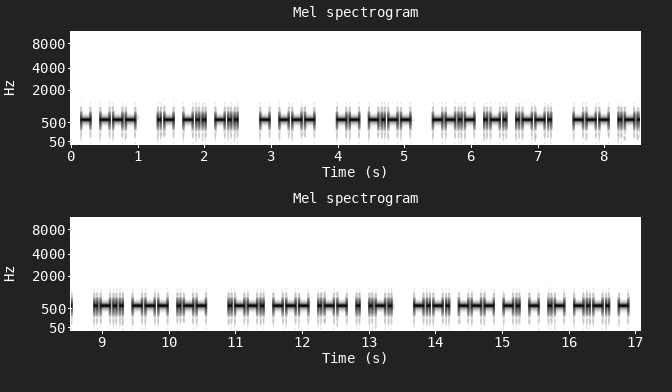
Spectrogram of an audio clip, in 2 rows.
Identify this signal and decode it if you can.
Morse code, heard as a keyed tone, about 25 wpm, 600 Hz. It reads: TO ADD TO MY QRP OR LOW POWER CONTACT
